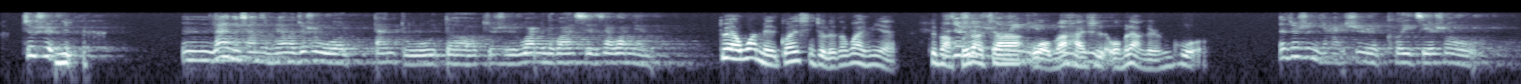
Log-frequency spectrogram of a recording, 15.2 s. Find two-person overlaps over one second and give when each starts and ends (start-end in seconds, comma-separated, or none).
9.4-11.0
